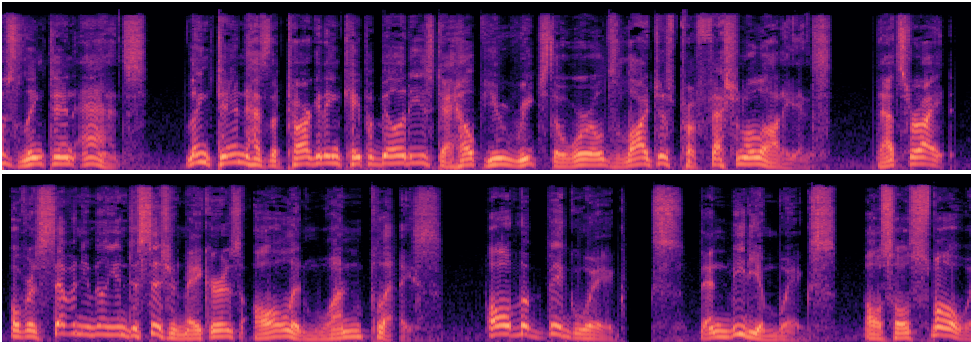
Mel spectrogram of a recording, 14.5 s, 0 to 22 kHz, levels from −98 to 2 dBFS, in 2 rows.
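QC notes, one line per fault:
9.59–10.26 s and 10.62–11.87 s, repeated stalls (stutter): Right after "decision makers all in", the audio catches nine times, the longest stall about 73 ms and a quarter of that span held, then twenty shorter hitches under 20 ms each. Packets arrived late, the playback buffer kept running dry, and each stall was bridged by extending the last sound, so nothing is lost but the flow drags and judders.
11.91–12.15 s, call audio freeze: The sound hangs for about 0.22 s, trailing off into roughly 0.17 s of silence before resuming exactly where it stopped, with nothing skipped. This is likely a network hold-up that emptied the buffer: the receiver stretched and faded the last sound while waiting, which inserts a gap and pushes the rest of the audio later.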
